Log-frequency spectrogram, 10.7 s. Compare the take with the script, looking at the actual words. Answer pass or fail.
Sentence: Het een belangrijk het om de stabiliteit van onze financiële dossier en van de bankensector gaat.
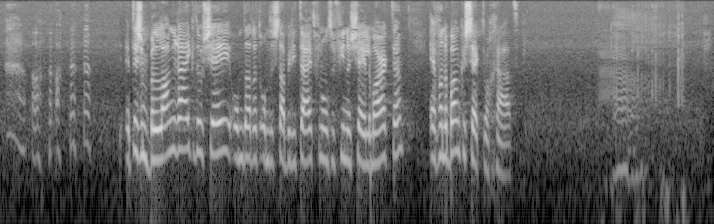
fail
